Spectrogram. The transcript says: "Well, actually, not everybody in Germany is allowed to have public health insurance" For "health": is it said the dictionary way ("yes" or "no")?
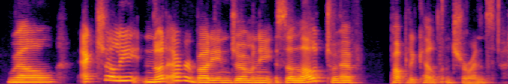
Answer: yes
